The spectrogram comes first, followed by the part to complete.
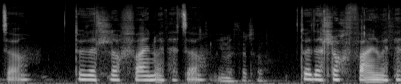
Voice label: "lloffa", Welsh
